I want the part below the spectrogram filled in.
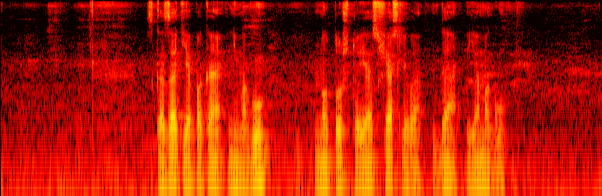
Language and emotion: Russian, neutral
